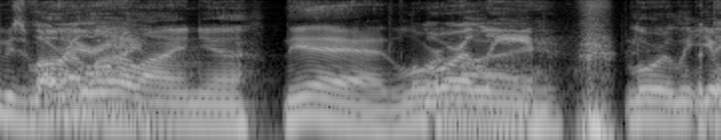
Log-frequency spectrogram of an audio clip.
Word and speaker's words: Laureline: Laureline. But Yeah, they say it like French.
